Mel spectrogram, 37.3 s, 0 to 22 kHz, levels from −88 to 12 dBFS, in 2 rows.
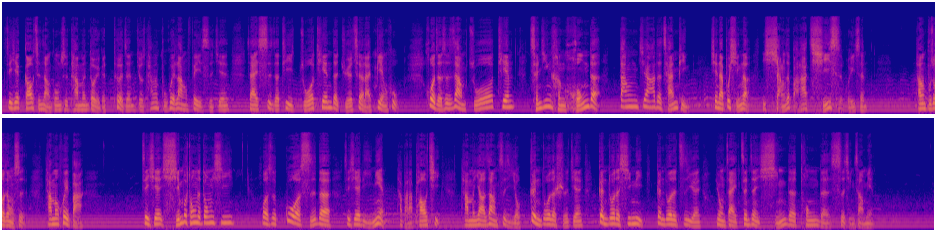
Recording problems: electrical hum; faint; throughout; 50 Hz, 25 dB below the speech

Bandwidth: 13.5 kHz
